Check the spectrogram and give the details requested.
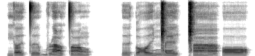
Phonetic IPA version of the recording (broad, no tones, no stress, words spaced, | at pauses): jɐɪ̯t̪ɘ bɹãtˤõ | ɘɗɔɪ̯ŋ͡ǁɛɪ̯ ǁã | ɔ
